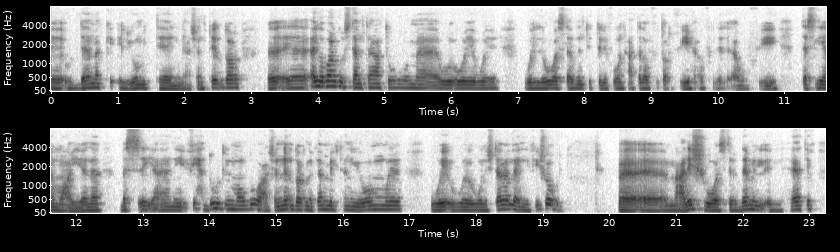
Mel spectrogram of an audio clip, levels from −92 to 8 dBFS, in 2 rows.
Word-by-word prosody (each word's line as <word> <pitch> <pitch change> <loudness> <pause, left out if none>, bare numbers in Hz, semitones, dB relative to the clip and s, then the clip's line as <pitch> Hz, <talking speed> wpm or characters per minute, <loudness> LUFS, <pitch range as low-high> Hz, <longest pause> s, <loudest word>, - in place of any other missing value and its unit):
قدامك 130 +9 -1
اليوم 115 +3 0
التاني 105 -3 -2
عشان 110 +1 -7
تقدر 140 +3 0 0.4
آآ 130 +3 +2
أيوة 180 0 +8
برضو 185 -1 +4
استمتعت 145 -3 -1
وما 130 - -3
و 120 - +3 0.3
و 115 0 -4 0.4
واللي 110 0 0
هو 120 +2 +3
استخدمت 120 0 -3
التليفون 110 -1 -6
حتى 110 -1 -8
لو 105 -1 -1
في 105 - -22
ترفيه 110 0 -5
أو 115 - -8
في 110 - -24
ال - - -15
أو 95 0 -8 0.2
في 100 +2 -5 0.4
تسلية 125 +5 +1
معينة، 105 +2 0 0.3
بس 125 0 -2
يعني 120 - -2
فيه - - -6
حدود 175 +3 0
للموضوع 150 +1 0
عشان 120 +2 -2
نقدر 140 -3 +2
نكمل 135 +2 -1
تاني 130 -1 -6
يوم 135 +4 +1
و 140 -1 +1 0.4
و 115 +2 +5
و 115 -1 +1
ونشتغل 140 +8 +1
لأن 115 -6 0
في 110 +8 -8
شغل. 155 -3 +1 0.8
فمعلش 110 +8 +4
هو 115 -1 +5
استخدام 115 +5 0
ال 140 - -3 0.3
الهاتف، 145 +2 -1
120 Hz, 125 wpm, -21 LUFS, 110-140 Hz, 0.8 s, أيوة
